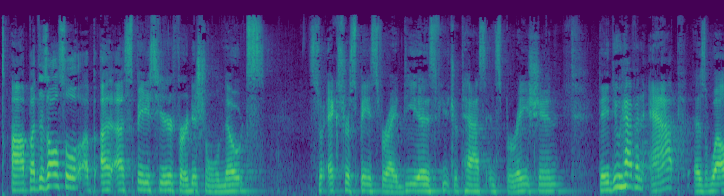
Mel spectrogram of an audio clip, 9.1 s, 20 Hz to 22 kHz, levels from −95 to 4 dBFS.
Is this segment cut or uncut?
uncut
